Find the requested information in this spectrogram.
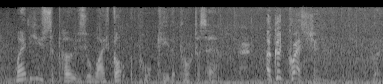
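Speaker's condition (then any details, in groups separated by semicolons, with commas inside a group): No condition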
